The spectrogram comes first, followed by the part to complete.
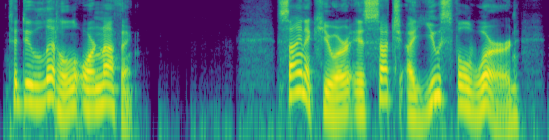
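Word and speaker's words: sinecure: final 10 keywords in level 8 word 41 sign acure si n e CU r e a position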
